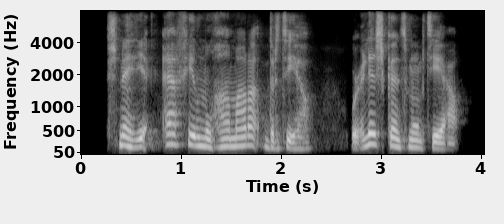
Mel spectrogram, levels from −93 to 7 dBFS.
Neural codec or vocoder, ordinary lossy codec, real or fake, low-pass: codec, 16 kHz, 2 kbps, X-Codec, HuBERT features, trained on LibriSpeech; none; fake; none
